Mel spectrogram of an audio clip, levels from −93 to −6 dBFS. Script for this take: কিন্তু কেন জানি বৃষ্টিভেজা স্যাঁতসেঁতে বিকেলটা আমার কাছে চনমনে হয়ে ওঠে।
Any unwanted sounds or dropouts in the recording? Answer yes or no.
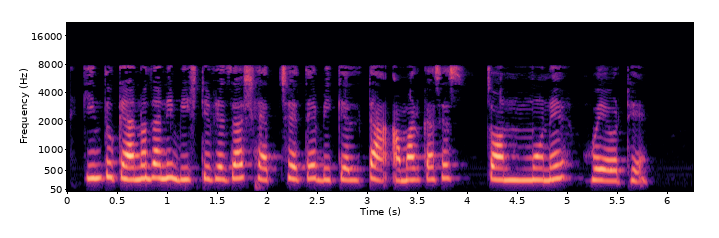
no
